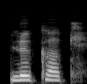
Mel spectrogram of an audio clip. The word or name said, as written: le coq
